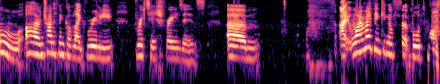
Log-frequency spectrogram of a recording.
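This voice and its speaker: With a London accent, a woman speaks at a very slow pace with long, frequent pauses. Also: fairly high pitch for a woman, lively intonation. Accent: London accent, described by others as posh. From London, England. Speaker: video team member and former film extra. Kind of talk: casual chat.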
